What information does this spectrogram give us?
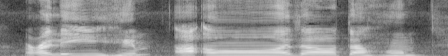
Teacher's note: میم تشدید کے بعد حمزہ ہے، اظہار شفوی کا قاعدہ، تو کوئی غنہ نہیں ہوگا، واضح کر کے پڑھا جائے گا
